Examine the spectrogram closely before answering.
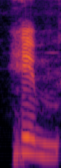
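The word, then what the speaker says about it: hymn: श्रद्धांजलि tribute tribute bhajan हिम एच आई एम हिम pronounce करना है हिम निजी तौर पर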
